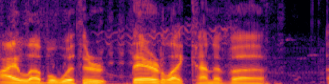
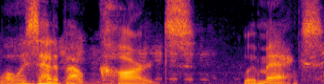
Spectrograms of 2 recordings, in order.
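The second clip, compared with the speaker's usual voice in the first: quiet, hushed, secretive, curious tone. Asking a question out of curiosity, in a hushed voice. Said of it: "to say this in a hushed voice".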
